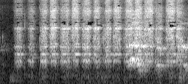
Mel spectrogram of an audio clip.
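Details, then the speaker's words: Hand-lapping a valve into its seat in a refurbished cylinder head with grinding compound, no machine shop; steady back-and-forth gritty rubbing about three strokes a second, sound changing as the valve beds in. "then you start to see how you hear the valve grinding yes you can hear the valve grinding because i had already had some grinding compound on it"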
